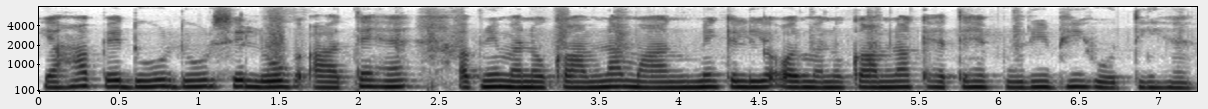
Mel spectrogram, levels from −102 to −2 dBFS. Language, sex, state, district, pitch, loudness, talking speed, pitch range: Hindi, female, Madhya Pradesh, Katni, 205 Hz, -14 LUFS, 175 wpm, 195-215 Hz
